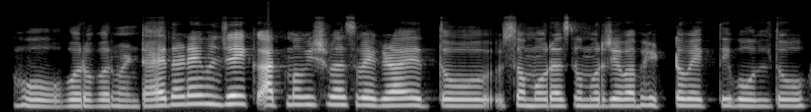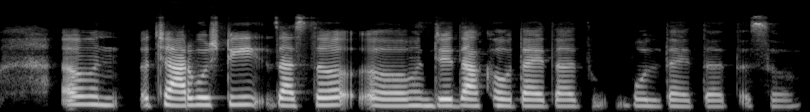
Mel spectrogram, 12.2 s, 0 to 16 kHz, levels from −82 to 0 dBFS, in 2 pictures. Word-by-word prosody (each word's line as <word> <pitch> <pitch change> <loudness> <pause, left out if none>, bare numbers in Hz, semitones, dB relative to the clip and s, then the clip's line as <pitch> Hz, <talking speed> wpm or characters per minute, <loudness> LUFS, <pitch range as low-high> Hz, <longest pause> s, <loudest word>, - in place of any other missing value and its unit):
हो, 205 -4 -3
बरोबर 205 0 -2
म्हणताहेत. 205 +3 0
आणि 275 +2 +4
म्हणजे 275 0 +5
एक 270 - 0
आत्मविश्वास 250 0 +1
वेगळा 225 -1 +3
येतो. 220 -1 -1 0.5
समोरासमोर 215 0 -1
जेव्हा 215 0 +1
भेटतो 225 -1 -2
व्यक्ती 215 0 -2
बोलतो 210 0 -3 0.6
अ, - - +1
मन 260 -2 -2 0.4
चार 230 -3 +7
गोष्टी 245 +1 +1 0.2
जास्त 220 0 +1
अ, 230 -4 +1
म्हणजे 220 -1 +1
दाखवता 210 -1 +1
येतात, 205 0 -4 0.3
बोलता 205 -1 -6
येतात 195 0 -10
असं. 195 -2 -9
220 Hz, 130 wpm, -21 LUFS, 210-240 Hz, 0.6 s, चार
